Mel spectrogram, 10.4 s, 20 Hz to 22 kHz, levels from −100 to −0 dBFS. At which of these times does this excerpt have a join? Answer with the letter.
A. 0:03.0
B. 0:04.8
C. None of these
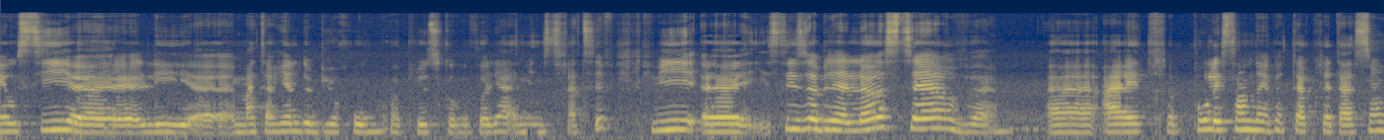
B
